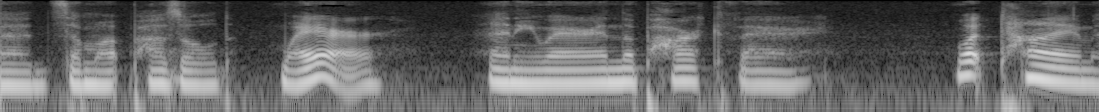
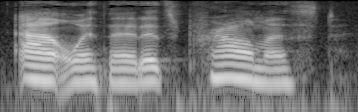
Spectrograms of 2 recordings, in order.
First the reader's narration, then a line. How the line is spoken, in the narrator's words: he laughed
